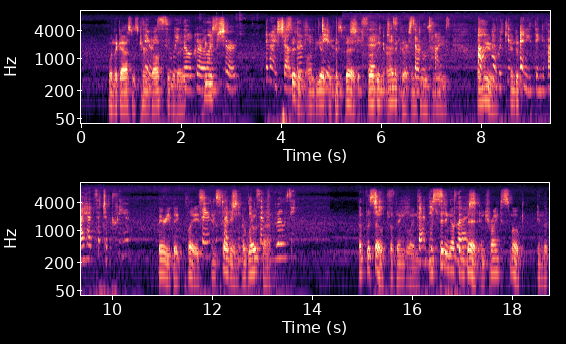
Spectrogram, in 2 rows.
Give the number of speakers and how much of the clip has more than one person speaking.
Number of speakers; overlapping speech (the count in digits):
2, about 54%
